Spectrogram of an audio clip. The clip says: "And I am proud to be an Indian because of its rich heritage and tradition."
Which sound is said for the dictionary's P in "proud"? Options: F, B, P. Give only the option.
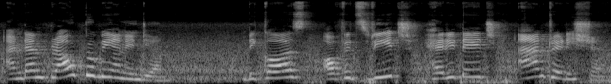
P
